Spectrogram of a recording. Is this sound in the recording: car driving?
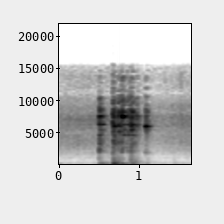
no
